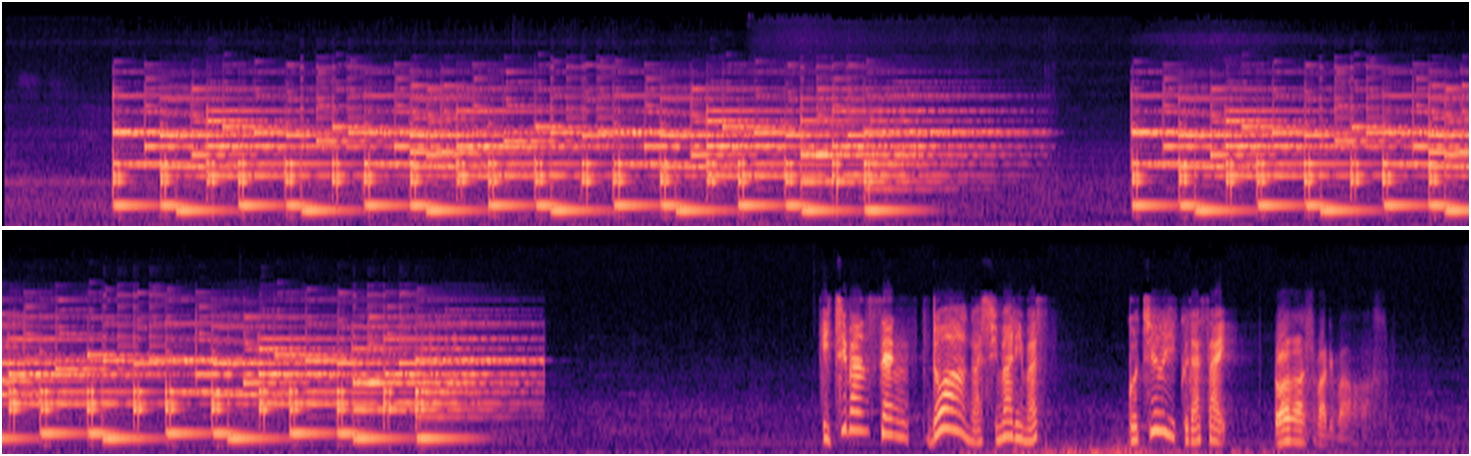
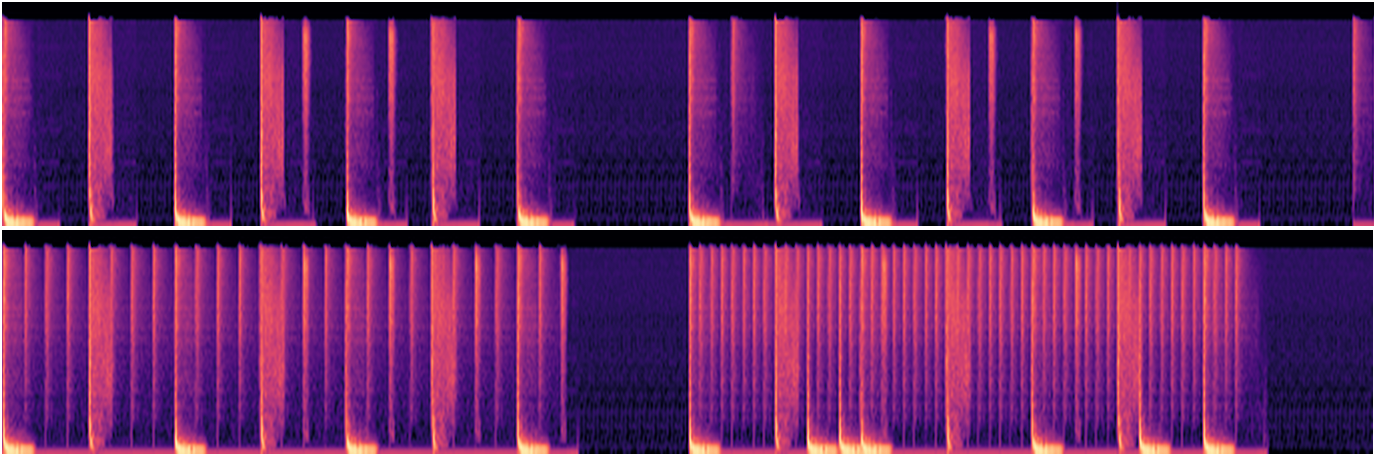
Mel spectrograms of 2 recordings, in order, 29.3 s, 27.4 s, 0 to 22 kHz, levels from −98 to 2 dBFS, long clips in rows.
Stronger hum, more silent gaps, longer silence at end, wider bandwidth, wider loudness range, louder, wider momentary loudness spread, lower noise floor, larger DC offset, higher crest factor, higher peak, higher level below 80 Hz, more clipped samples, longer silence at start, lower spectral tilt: neither; neither; second, 1.15 s vs 1.35 s; second, 9.2 kHz vs 17 kHz; about the same, 5 LU vs 4 LU; about the same, -19 LUFS vs -19 LUFS; about the same, 9 LU vs 11 LU; about the same, -64 dBFS vs -65 dBFS; second, under 0.1% vs 0.3%; about the same, 20 dB vs 18 dB; about the same, -2 dBFS vs 0 dBFS; second, -60 dBFS vs -20 dBFS; neither; first, 1.1 s vs 0 s; about the same, -3.5 dB/octave vs -3.5 dB/octave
